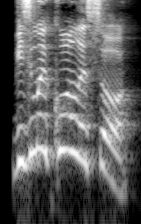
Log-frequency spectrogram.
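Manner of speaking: urgent, loud, high shouting. Jem, to the trembling narrator who has just got up, yelling. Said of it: "волав Джем".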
